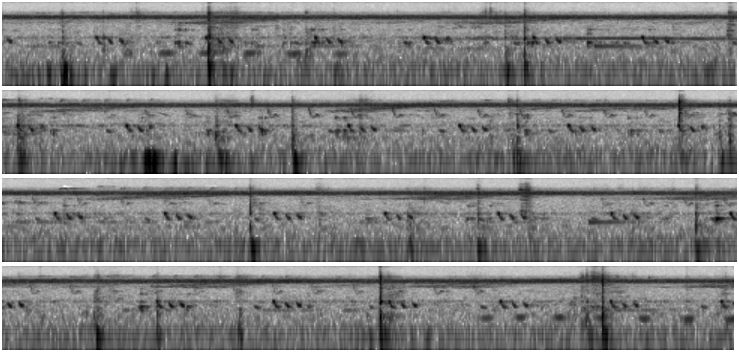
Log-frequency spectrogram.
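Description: A steady, high insect buzz, with short chirps repeating every half second or so and a few faint sharp clicks.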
